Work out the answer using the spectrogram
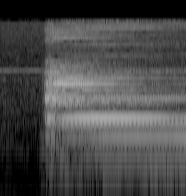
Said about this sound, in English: Well, that is quite a bell to summon the servants. Yes, my father's idea. So no matter where on the grounds they might be, they'd hear him. He had an elaborate system of rings for the gardener, the chauffeur, butler, and so on.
